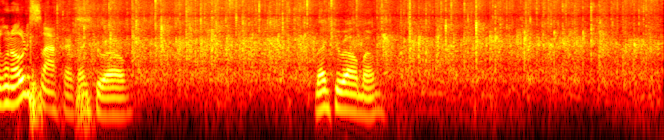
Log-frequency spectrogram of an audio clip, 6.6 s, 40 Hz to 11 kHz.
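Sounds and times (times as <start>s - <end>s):
speech: 0.0s - 1.5s, 3.2s - 4.0s
laughter: 0.2s - 6.6s
audience applauding: 0.3s - 6.6s.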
